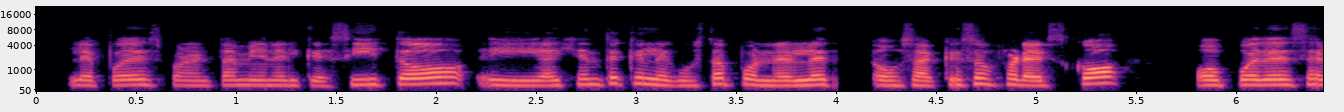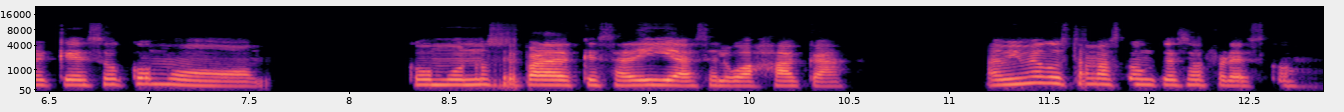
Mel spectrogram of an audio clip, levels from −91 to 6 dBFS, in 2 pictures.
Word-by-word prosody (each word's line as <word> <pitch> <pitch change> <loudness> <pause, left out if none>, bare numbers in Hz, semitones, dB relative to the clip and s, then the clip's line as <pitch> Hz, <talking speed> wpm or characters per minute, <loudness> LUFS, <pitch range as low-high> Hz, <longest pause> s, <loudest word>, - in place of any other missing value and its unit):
le 205 -1 -3
puedes 215 +1 -2
poner 200 -2 -7
también 210 +1 -3
el 205 0 -4
quesito 235 +9 +1
y 195 -2 -2
hay 195 +1 0
gente 235 +5 -3
que 275 - -1
le 230 -5 +1
gusta 195 +6 -3
ponerle, 210 -1 +2 0.2
o 200 -1 -2
sea, 195 -1 +1
queso 225 +5 -2
fresco 230 +7 +4 0.3
o 210 -1 0
puede 220 0 +3
ser 215 -1 -2
queso 220 +2 -1
como 205 -8 -1 0.7
como, 220 0 0
no 230 +1 +1
sé, 220 - -5
para 215 -1 +7
quesadillas, 205 -2 +2
el 195 - -3
Oaxaca. 185 -2 0 0.7
A 210 - -1
mí 235 +3 +2
me 290 +2 +1
gusta 270 -2 0
más 245 -2 0
con 235 -1 -2
queso 220 0 -2
fresco. 190 -1 -5
210 Hz, 170 wpm, -24 LUFS, 195-230 Hz, 0.7 s, para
